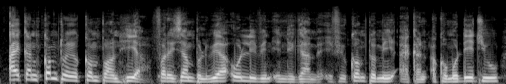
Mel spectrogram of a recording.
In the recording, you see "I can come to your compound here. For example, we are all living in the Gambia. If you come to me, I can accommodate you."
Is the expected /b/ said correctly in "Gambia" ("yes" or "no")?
no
